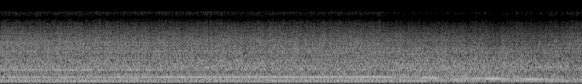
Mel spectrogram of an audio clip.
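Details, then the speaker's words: Small pull-start engine, oil checked good, started with a little choke: catches and settles into a steady, even drone with no misses or knocks; runs cleanly, third of three units confirmed running. "Okay, I think that's 3 for 3 for the day. It's getting a little bit late, so I think I'm going to call that good for today. We'll work on the chipper tomorrow. So we got 3 of them we know will run."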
